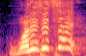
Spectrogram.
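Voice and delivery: high, loud, eager question; eager stranger. Retold or imitated. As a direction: pester with bright curiosity. Seatmate keeps asking questions.

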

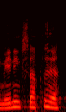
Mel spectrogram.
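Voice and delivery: ordinary talk

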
